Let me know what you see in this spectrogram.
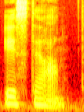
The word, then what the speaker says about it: STA: In zdaj, če pogledamo, prej sem omenjala slovensko tiskovno agencijo, STA, in sem izgovorila torej S z samoglasnikom prej in do zdaj je veljalo, da v tem primeru zapišem S, STA, izgovorim pa Z, STA. Ker pa se ta govorjeni jezik prenaša tudi v zapis, sedaj razmišljajo, da bi tukaj dopustili dvojnico.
